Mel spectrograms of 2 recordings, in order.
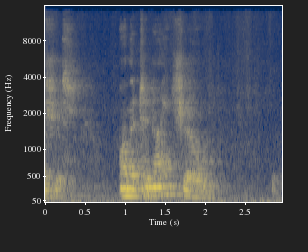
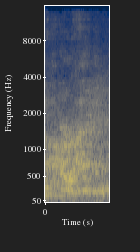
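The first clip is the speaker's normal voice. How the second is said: whispered all right; 10 semitones higher, 6 dB quieter than usual. Retold or imitated. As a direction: drop to a breathless whisper. Wry reply in retold chat.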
